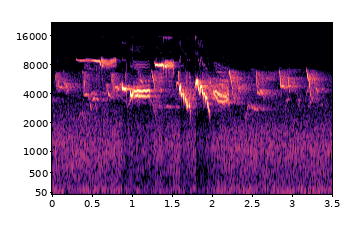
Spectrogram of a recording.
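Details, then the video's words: European robin recorded in the Netherlands in 2023, giving a varied string of high, sweet, tumbling notes with rapid slurred trills and sharp downward slides, then fainter scattered phrases, against low outdoor hiss. "Roodborstje - Robin"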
